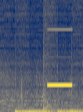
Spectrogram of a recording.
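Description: A shot timer gives one short, sharp electronic beep to start a pistol draw, heard under low rumbling handling noise and shuffling.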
